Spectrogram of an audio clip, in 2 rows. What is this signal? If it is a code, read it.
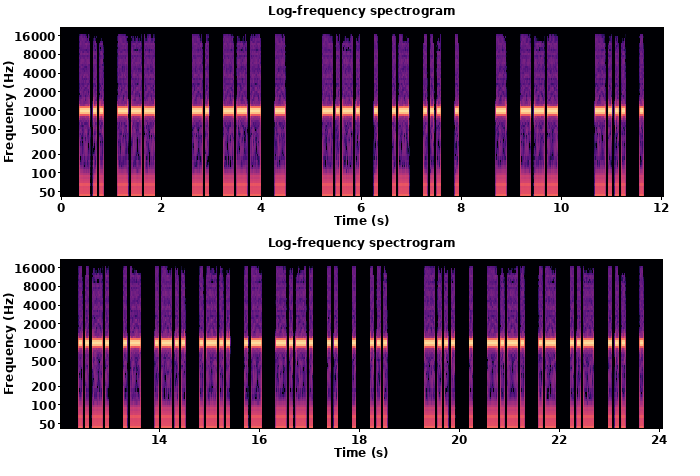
Morse code, heard as a keyed tone, about 18 wpm, spaced as for 15 wpm, 1000 Hz. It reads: DO NOT CEASE TO BE FALLACIES BECAUSE
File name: qotdfiles / 15wpm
